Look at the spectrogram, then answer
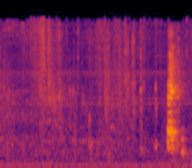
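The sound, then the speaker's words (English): A single sharp sneeze bursts out during a church sermon after a stretch of quiet background hiss, loud and brief with a breathy, noisy edge. “Bless you.”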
